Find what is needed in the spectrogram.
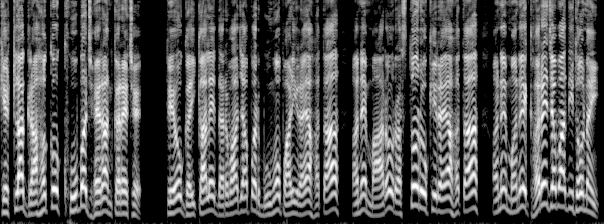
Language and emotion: Gujarati, angry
